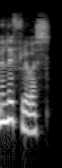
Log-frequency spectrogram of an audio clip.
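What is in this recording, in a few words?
"mellifluous", British English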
